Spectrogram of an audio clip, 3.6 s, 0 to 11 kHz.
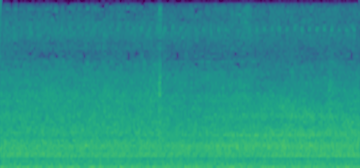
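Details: Volvo EC480D excavator diesel after filter change, accelerator dial turned up: steady, even drone with no misses or knocks at working revs; RPM no longer drops to idle while operating, problem solved.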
